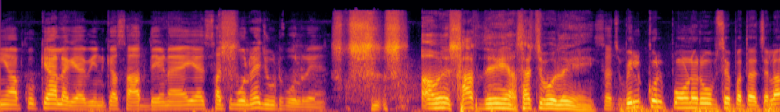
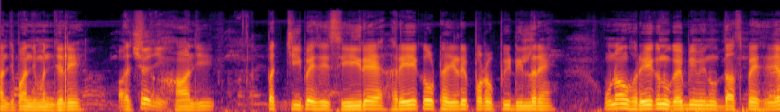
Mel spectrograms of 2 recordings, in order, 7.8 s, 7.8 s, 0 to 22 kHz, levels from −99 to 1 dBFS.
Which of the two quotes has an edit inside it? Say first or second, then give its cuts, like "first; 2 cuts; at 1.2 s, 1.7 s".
first; 1 cut; at 6.2 s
